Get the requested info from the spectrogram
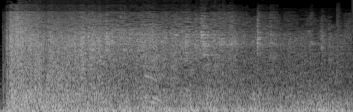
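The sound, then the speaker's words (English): An exploding meteorite's airburst boom: a loud, abrupt blast that swells into a sustained, broad roaring rumble, holding steady and heavy for several seconds without fading much. “These events prove it's possible that you might hear an exploding meteorite at some point in your life.”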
